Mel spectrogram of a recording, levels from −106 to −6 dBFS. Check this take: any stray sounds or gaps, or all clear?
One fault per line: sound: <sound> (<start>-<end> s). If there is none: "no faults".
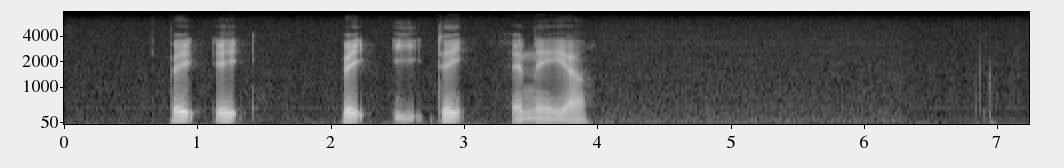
no faults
